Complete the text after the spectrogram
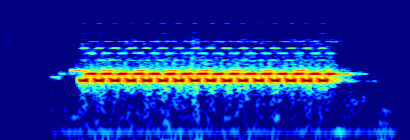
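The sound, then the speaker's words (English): A phone ringtone sounds for an incoming call from Brian Southard, a loud electronic warbling trill lasting about two seconds, on its own with no one talking. “The phone says Southard.”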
